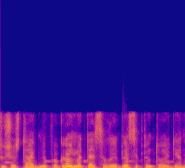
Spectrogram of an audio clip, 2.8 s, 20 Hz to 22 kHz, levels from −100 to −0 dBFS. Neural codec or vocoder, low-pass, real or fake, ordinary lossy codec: codec, 16 kHz, 2 kbps, FreqCodec, smaller model; 7.2 kHz; fake; AAC, 64 kbps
